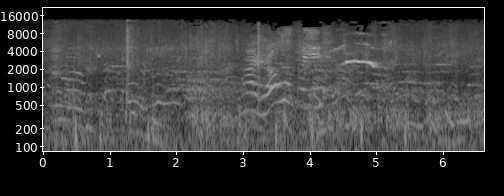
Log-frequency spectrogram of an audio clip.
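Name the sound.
children playing and chattering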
